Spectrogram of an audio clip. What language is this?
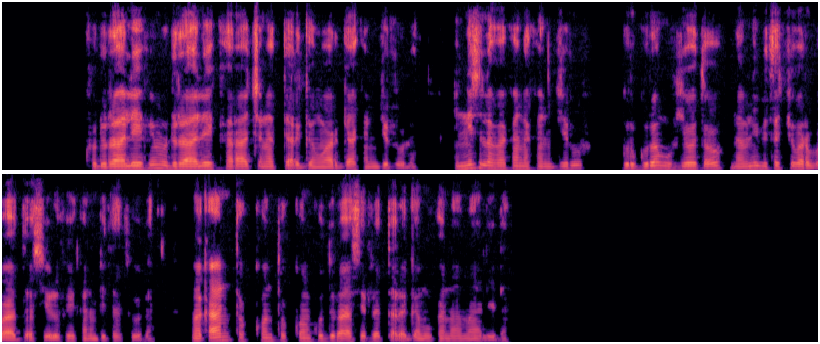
Oromo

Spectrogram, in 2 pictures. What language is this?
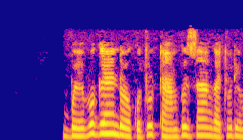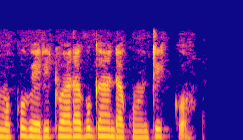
Ganda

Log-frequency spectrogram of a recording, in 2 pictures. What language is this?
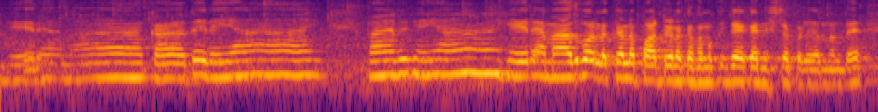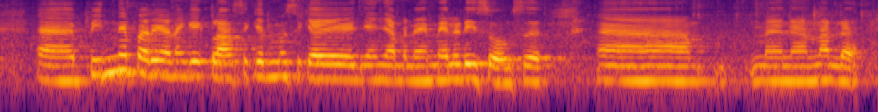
Malayalam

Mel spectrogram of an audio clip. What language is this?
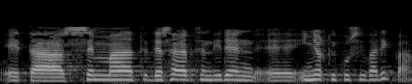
Basque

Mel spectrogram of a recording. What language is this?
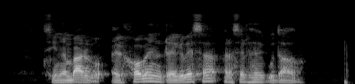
Spanish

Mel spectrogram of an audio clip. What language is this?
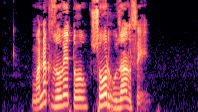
Wadiyara Koli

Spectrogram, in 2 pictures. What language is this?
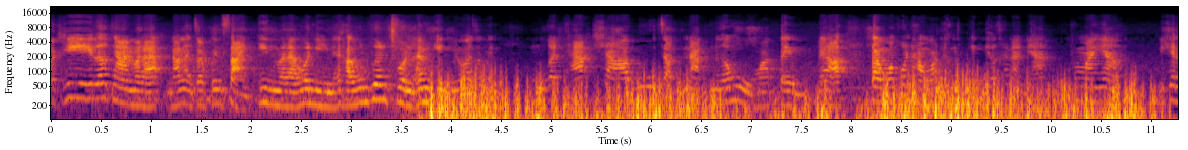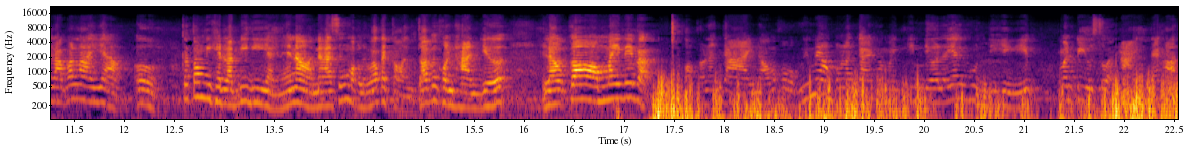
Thai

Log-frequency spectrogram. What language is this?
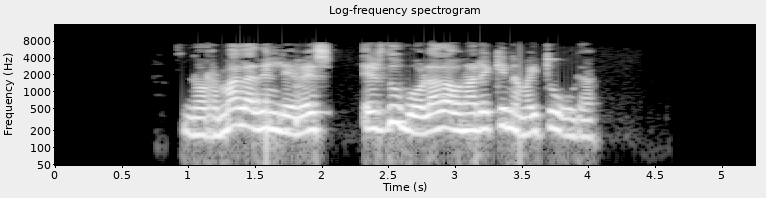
Basque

